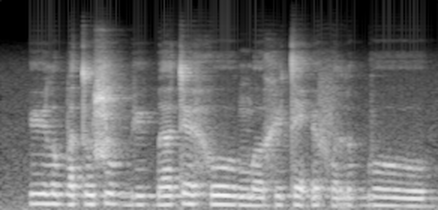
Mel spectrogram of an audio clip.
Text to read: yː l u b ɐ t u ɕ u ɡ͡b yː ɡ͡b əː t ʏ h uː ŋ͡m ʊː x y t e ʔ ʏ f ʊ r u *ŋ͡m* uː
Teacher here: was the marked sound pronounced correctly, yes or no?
no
